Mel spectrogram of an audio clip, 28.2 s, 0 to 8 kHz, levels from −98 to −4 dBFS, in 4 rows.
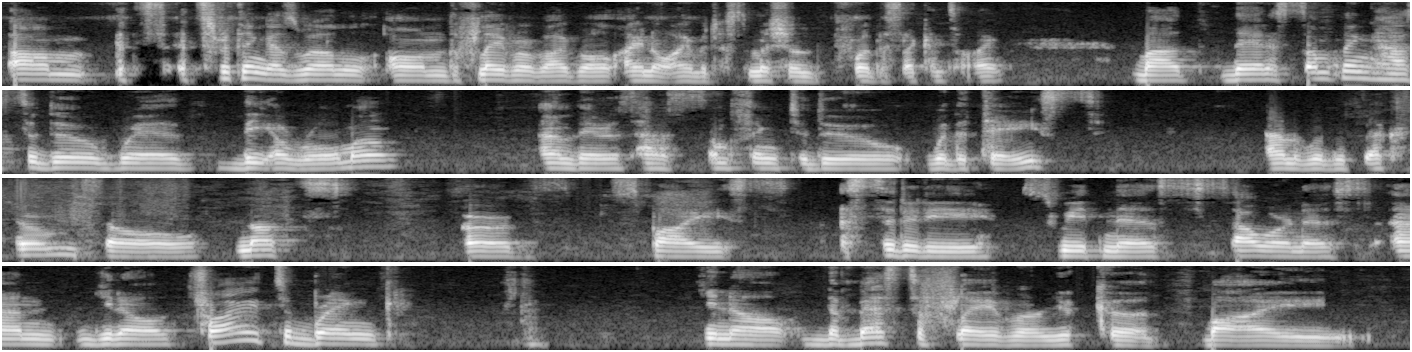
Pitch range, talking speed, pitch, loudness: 135-155 Hz, 140 wpm, 140 Hz, -18 LUFS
